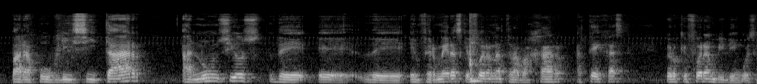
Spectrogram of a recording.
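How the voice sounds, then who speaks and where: A man from Mexico speaks at a lecture in a library room, animated and emphatic, restarting his sentences often. His voice sits at a middle pitch. Faint noise hums behind him. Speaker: guest lecturer. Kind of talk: lecture discussion.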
